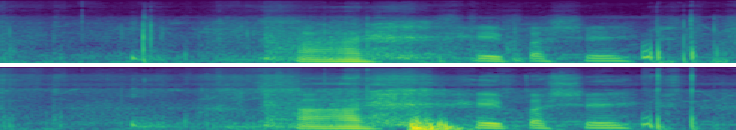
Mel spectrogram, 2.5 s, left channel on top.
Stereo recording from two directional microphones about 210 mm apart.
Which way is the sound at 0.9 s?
Centre (ahead or behind).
